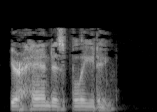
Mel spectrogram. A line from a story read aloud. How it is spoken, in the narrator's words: Quoth said gently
